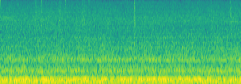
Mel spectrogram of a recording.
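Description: Steady low rumble of an irrigation water pump's engine running.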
